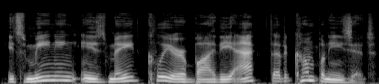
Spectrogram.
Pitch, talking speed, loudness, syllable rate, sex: 140 Hz, 175 wpm, -18 LUFS, 4.1 syllables/s, male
